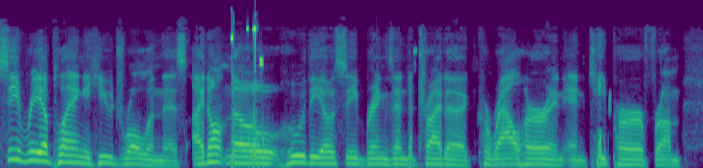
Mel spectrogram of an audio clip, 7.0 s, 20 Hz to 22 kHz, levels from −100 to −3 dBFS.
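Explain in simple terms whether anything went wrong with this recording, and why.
The whole speech recording sounds dull and gritty, with a gurgling texture behind the voice. This points to MP2 compression, the format used by DAB digital radio, likely squeezed hard enough that the top frequency bands were switched off and the remaining ones stored coarsely. With too little data to go round, the high end vanishes and the rest turns grainy and watery. The damage is plain to hear.

On top of that, three short bursts of DAB burbling appear: 2.31 to 2.69 s, right after "in this I don't"; 3.97 to 4.24 s, just before "to corral her and"; and 5.91 to 6.15 s, right after "corral her and and". Reception errors slipped past the radio's error correction, so narrow slices of the sound picked up short blips of noise.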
